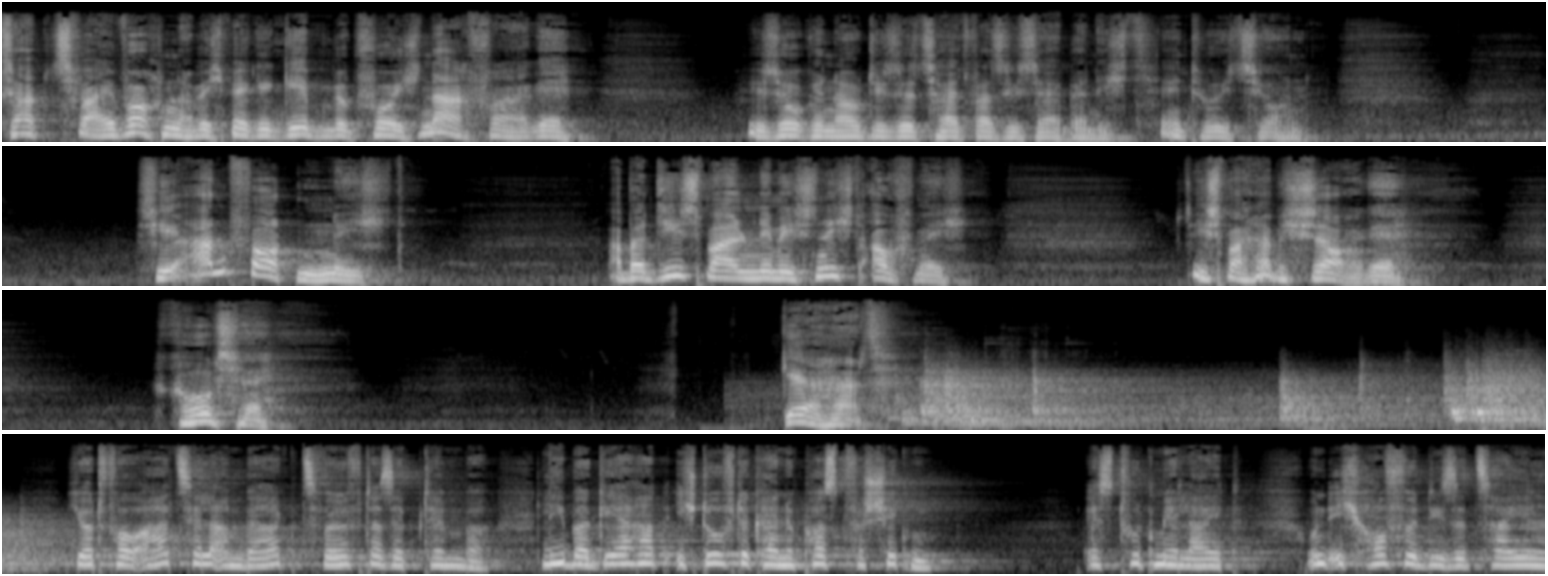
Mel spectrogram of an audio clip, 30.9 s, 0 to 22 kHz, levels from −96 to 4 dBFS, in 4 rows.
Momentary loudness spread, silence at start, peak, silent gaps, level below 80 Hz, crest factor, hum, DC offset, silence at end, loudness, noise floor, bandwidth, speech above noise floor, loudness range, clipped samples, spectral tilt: 13 LU; 0 s; -10 dBFS; none; -60 dBFS; 18 dB; none; under 0.1%; 0 s; -27 LUFS; -72 dBFS; 16.5 kHz; 45 dB; 7 LU; under 0.1%; -5 dB/octave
